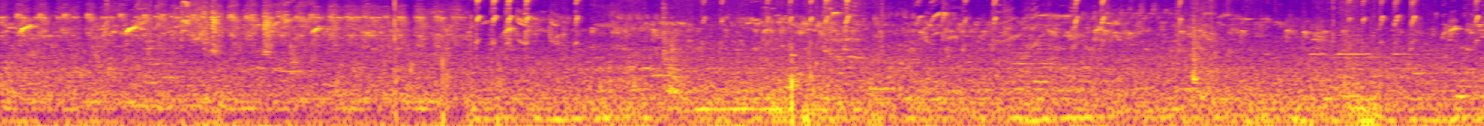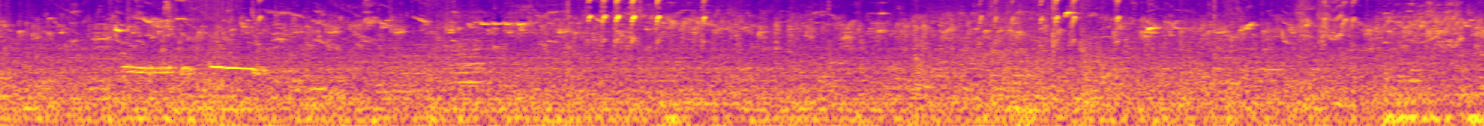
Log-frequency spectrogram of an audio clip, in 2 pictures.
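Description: Small cage birds in an aviary chirping and calling, many short high chirps scattered throughout, over a low steady hum.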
